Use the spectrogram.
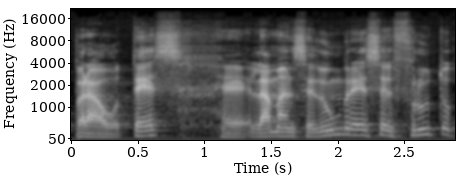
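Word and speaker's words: πραΰτης: Mansedumbre, del griego 42:36, se pronuncia en griego praotes o praotes.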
